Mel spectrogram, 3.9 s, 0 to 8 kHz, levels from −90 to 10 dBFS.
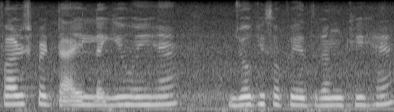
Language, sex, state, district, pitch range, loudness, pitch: Hindi, female, Haryana, Rohtak, 195-220 Hz, -15 LUFS, 210 Hz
